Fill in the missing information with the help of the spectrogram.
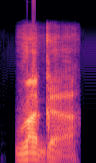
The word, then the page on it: rugger: British English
